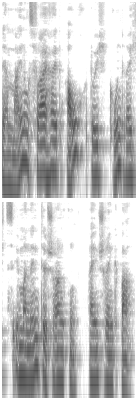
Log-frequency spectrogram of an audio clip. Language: German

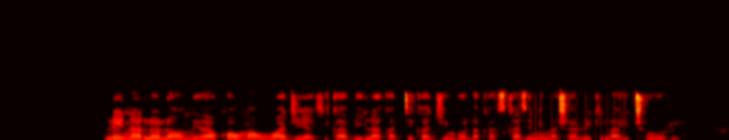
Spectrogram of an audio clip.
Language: Swahili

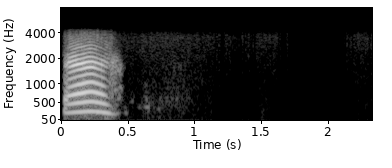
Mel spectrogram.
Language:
Dogri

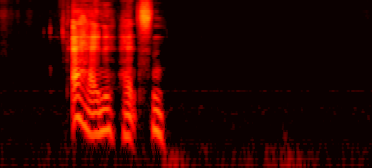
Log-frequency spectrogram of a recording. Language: Danish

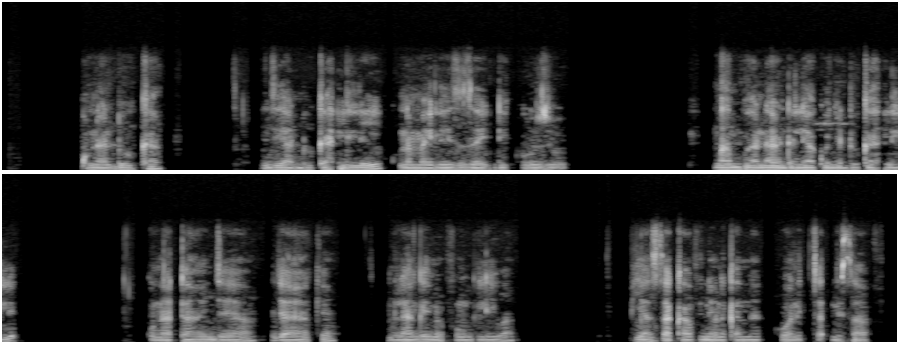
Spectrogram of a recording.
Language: Swahili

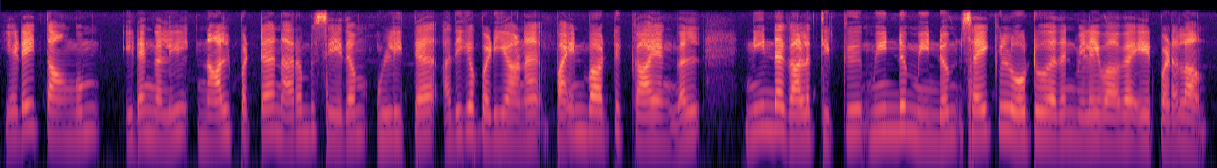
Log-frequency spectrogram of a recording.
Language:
Tamil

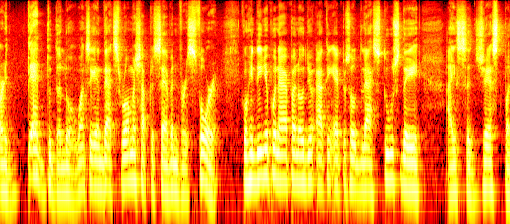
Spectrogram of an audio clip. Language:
Filipino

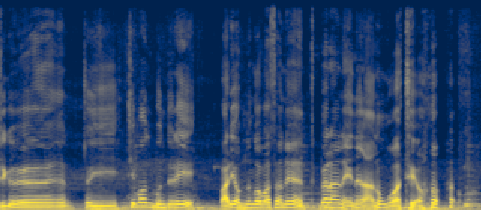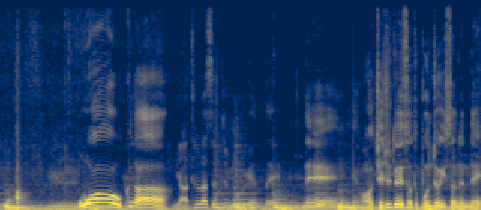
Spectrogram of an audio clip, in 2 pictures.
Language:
Korean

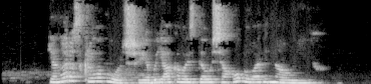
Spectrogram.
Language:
Belarusian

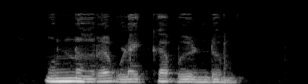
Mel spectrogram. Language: Tamil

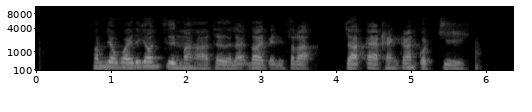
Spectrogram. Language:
Thai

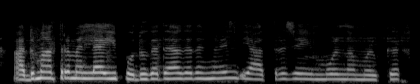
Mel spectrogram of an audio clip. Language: Malayalam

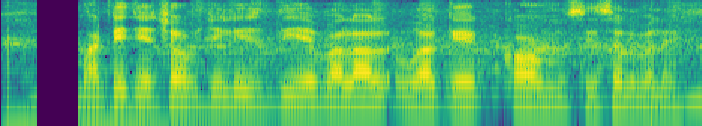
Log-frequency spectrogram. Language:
Bangla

